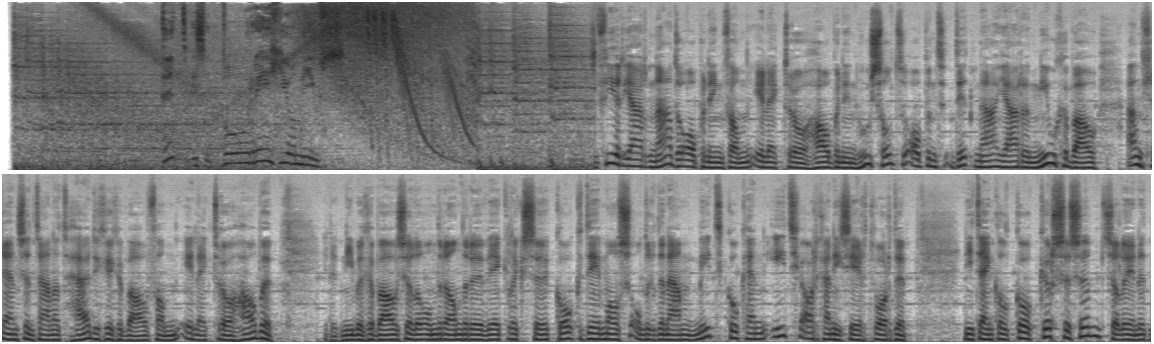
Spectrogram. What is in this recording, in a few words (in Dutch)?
radio spotje; elektro hauben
